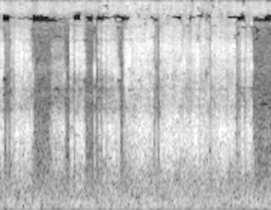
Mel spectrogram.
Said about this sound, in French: Des crépitements aigus se font entendre. Une colonie de chauves-souris a élu domicile dans les crevasses. Et au fur et à mesure que le noir s'installe, leurs bruits d'ailes cartonnées prennent de l'ampleur.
